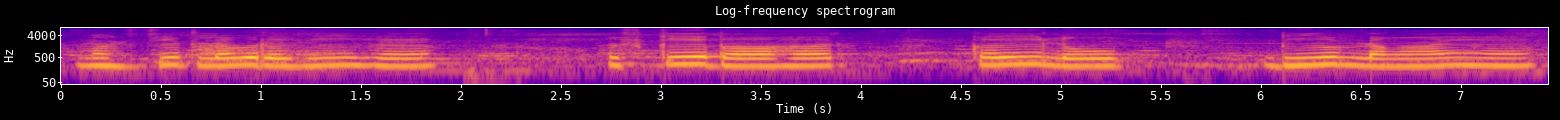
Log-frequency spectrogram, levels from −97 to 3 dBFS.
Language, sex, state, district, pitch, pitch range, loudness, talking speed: Hindi, female, Madhya Pradesh, Umaria, 235 Hz, 230-255 Hz, -15 LUFS, 90 wpm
